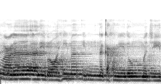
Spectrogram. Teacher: انک من مشدد پہ غنہ ہے، کاف باریک ، حمید میں می یا مدہ ہے، دم میں ادغام ناقص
